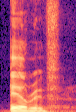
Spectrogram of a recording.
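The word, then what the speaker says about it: ערב: The root word means to mix or to mingle, arab, but here it's pronounced erev, because that's the evening.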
